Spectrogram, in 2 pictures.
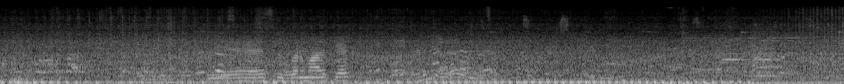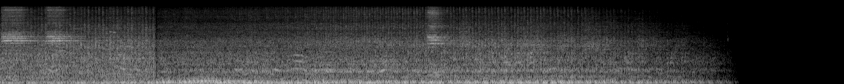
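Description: Traffic rumbles steadily on a busy street.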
